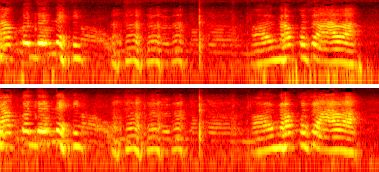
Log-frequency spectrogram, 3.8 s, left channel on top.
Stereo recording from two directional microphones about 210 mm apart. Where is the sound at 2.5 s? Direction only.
20° left (ahead or behind).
